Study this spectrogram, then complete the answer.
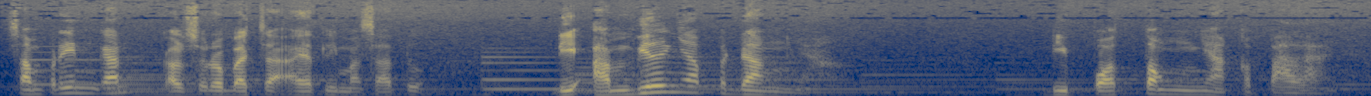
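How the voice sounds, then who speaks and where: A male pastor, preaching a lively, joking sermon in street slang at a retreat. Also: on the high side, moderate pace, music in the background. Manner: joking, teasing, slangy storytelling. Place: church retreat session.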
